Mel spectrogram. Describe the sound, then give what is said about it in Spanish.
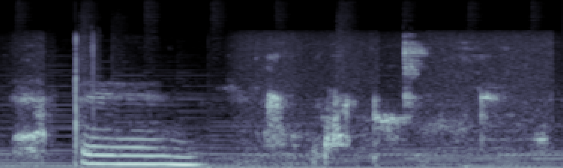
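A non-verbal autistic child lets out a loud, sustained happy shout lasting about a second, followed by quieter scattered vocal sounds and a steady low background hum. “Eh, si los escuchas ahí gritar es que están felices.”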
